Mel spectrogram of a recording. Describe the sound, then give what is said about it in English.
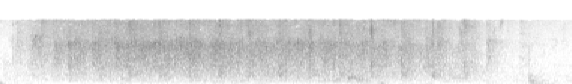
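Audience applause welcoming speakers: a dense, steady clapping that holds evenly for several seconds, then thins and fades out at the end. “But please just give them a hand of welcome.”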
